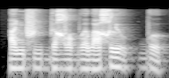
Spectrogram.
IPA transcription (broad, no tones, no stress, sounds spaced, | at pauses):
a ɲ f i b ɪ ʁ lˠ ʊ b ʊ ɐ̯ w a χ lʲ u | b ʊ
